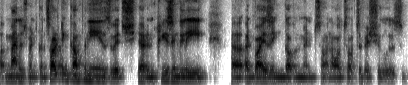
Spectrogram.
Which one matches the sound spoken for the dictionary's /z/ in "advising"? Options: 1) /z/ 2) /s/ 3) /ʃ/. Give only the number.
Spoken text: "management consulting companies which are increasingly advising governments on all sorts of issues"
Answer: 1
